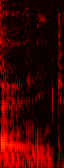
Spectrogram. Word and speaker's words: NEINKH: Il est l'inventeur d'une application dénommée Nink. C'est quoi? J'espère que je prononce bien. Nink. Ouais, Nink.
